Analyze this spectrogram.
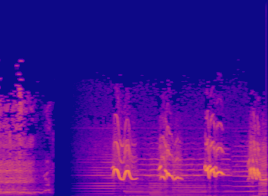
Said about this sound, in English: It Looks like the robins are getting ready to celebrate Valentine's Day today.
